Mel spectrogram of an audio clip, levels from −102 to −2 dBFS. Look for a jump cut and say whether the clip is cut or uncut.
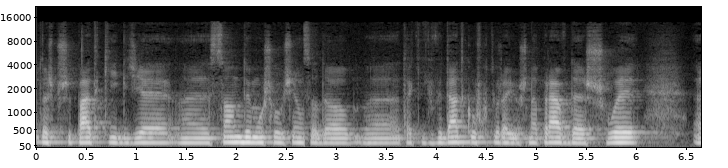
cut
